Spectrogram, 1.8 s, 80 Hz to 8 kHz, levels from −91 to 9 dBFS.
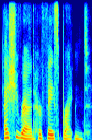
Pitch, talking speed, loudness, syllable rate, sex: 200 Hz, 195 wpm, -16 LUFS, 4.8 syllables/s, female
